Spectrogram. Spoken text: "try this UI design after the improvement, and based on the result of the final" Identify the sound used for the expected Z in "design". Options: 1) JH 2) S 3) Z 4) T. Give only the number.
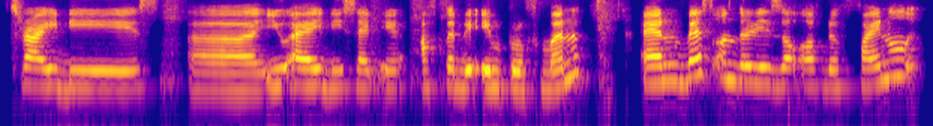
2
